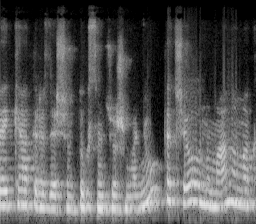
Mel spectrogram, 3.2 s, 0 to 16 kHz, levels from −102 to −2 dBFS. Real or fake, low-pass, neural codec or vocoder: fake; 14.4 kHz; vocoder, 44.1 kHz, 128 mel bands every 512 samples, BigVGAN v2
